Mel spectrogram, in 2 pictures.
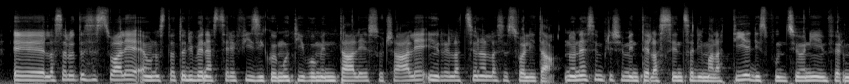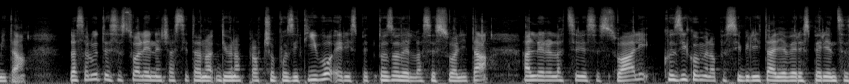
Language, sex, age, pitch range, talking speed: Italian, female, 20-39, 170-190 Hz, 175 wpm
